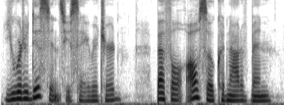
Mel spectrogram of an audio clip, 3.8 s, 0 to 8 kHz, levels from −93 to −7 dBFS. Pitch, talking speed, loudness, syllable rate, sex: 155 Hz, 220 wpm, -19 LUFS, 6.5 syllables/s, female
